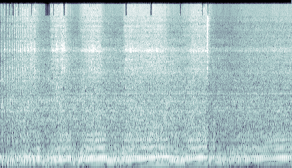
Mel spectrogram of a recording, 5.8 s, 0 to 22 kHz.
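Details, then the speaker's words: 1970 Honda 600 (N600) engine running on a newly hooked-up throttle cable: it holds a fast, buzzy, slightly wandering idle of about 4,000 rpm. It won't idle down because the throttle cable is too tight and has no play. "Actually, if I get it to idle down a little bit, we can really hear it. Does idling about 4,000 RPM. Of course, I keep losing my screwdriver. Here it is. Let's see if I can get it to uh Oh, yeah. It wouldn't idle down. So, that must be really too tight there."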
